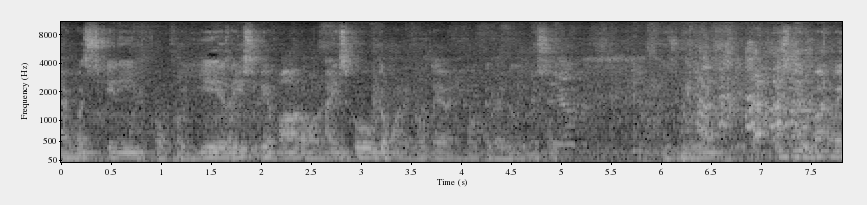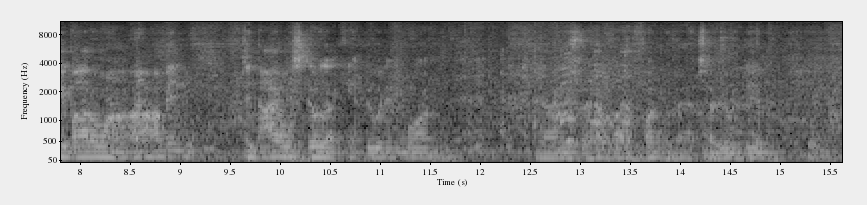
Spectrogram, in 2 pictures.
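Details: Stuttering in an adult male comedian performing live on a microphone; he has stuttered since childhood and had 15 years of speech therapy, and says it is milder on a microphone and worse when nervous, especially on vowel-initial words like 'I'.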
